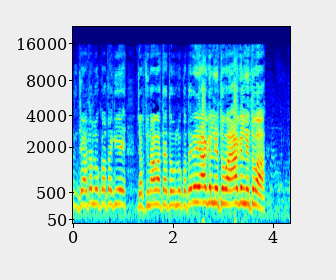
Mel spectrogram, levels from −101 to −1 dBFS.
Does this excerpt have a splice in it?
no; 0 cuts

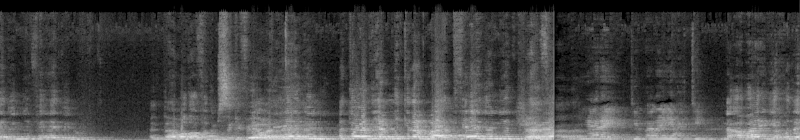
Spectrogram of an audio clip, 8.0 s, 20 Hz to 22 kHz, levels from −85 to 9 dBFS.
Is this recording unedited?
no; 1 cut; at 5.5 s

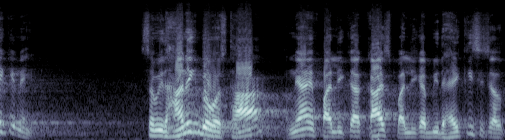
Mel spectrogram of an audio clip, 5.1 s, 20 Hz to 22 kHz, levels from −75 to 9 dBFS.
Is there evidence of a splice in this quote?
no; 0 cuts

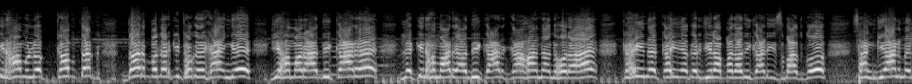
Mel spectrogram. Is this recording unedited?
yes; 0 cuts

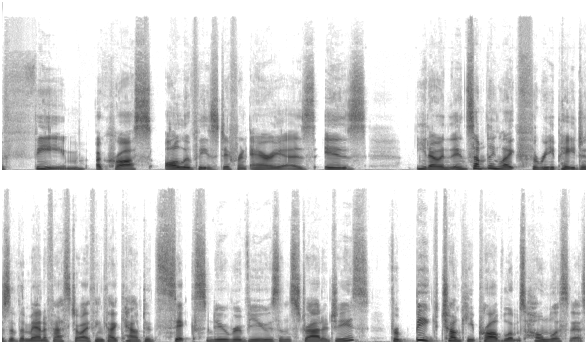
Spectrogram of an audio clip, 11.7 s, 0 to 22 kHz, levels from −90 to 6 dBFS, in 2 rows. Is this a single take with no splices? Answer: yes; 0 cuts

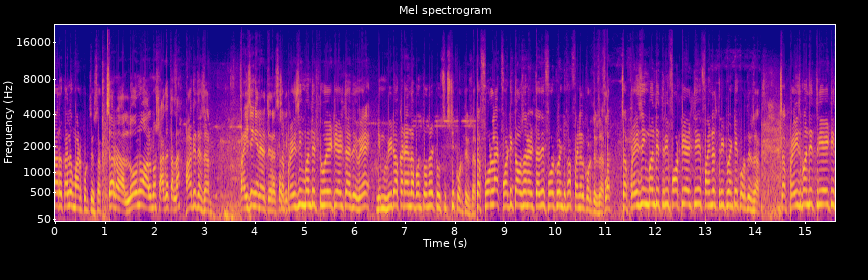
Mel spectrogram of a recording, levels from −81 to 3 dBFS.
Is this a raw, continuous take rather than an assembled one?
no; 4 cuts; at 0.9 s, 8.4 s, 11.0 s, 14.2 s

